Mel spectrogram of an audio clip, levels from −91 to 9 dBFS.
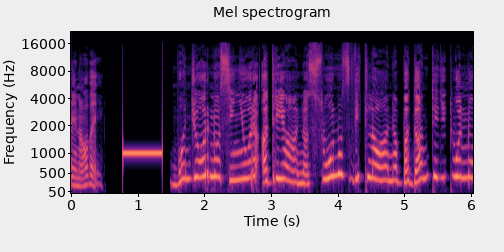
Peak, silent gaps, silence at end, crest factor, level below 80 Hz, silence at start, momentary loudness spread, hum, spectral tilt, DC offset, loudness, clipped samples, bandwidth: -4 dBFS; 0.52-0.76 s, 1.37-1.47 s; 0 s; 14 dB; -64 dBFS; 0 s; 6 LU; none; -3.5 dB/octave; under 0.1%; -19 LUFS; under 0.1%; 16.5 kHz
